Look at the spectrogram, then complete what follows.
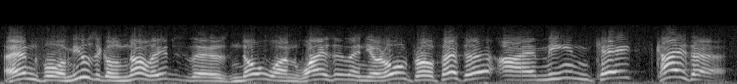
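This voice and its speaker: A man's voice: high-pitched, expressive, slow pace, few pauses. A man announcing on 1940s radio in rhymed, scripted introductions. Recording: dull 1940 radio recording.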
